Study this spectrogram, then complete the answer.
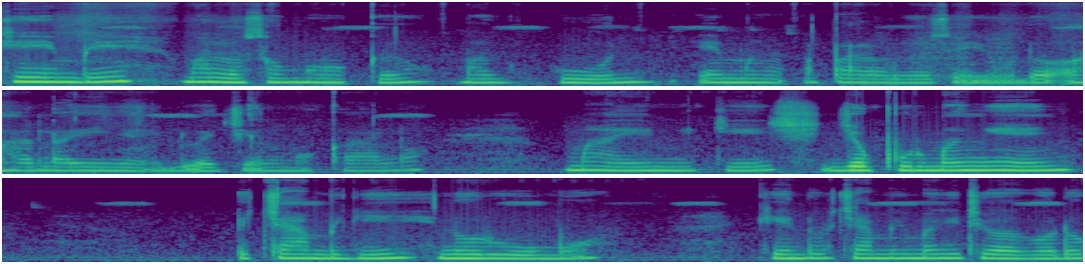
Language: Luo (Kenya and Tanzania)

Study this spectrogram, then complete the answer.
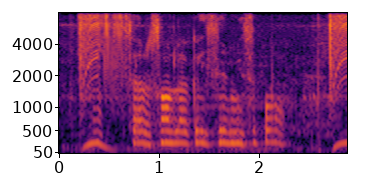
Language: Chhattisgarhi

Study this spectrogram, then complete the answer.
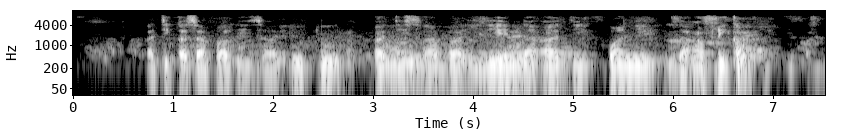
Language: Swahili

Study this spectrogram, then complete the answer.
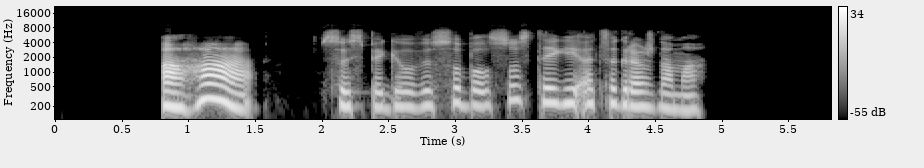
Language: Lithuanian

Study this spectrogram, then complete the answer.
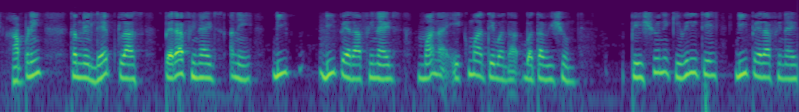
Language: Gujarati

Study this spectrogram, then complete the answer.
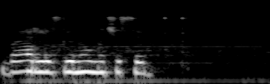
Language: Russian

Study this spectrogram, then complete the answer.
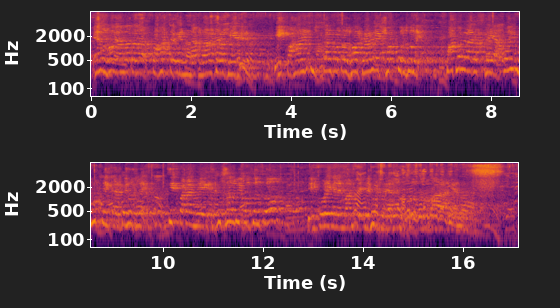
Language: Turkish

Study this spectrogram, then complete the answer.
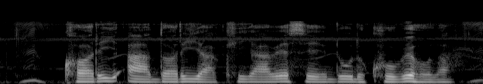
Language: Bhojpuri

